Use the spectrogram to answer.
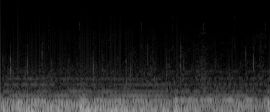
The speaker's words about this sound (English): Guns drawn, Carlito and his men hurry onto the empty floor.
